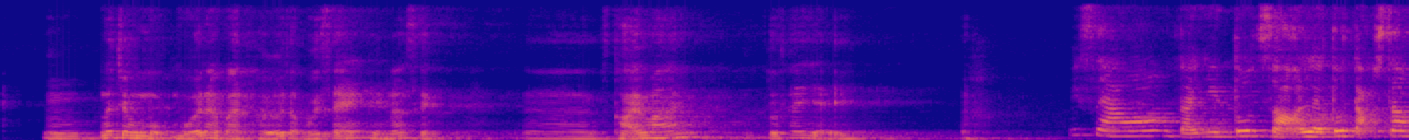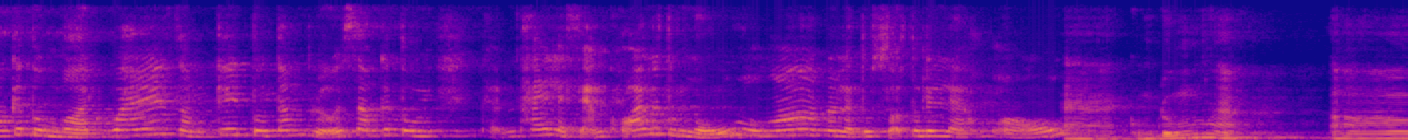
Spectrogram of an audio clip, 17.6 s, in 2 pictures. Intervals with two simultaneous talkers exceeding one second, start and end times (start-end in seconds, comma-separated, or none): none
